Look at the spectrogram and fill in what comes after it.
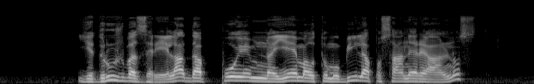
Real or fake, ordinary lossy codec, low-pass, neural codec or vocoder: real; MP3, 64 kbps; 9.9 kHz; none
